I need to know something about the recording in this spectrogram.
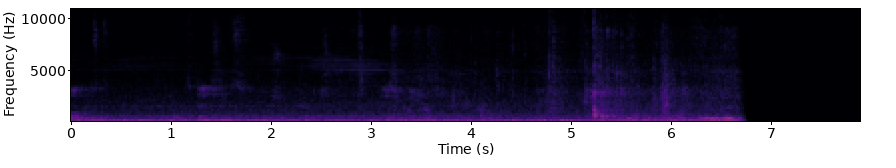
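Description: A man speaks calmly through a microphone in a large echoing hall, heard from a distance.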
